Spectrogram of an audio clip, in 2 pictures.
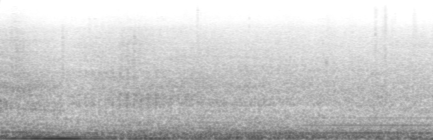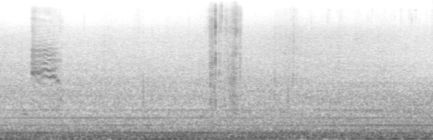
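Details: A calico cat in Morocco meowing gently for love and food gives two brief high meows several seconds apart, masked by steady vehicle rumble and background hum.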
